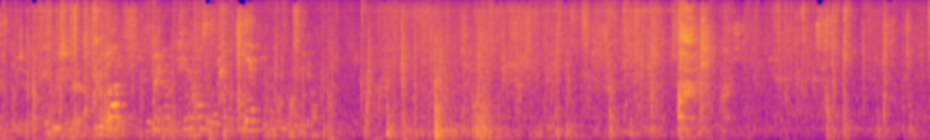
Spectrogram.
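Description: Several young men and women talk and laugh nearby.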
